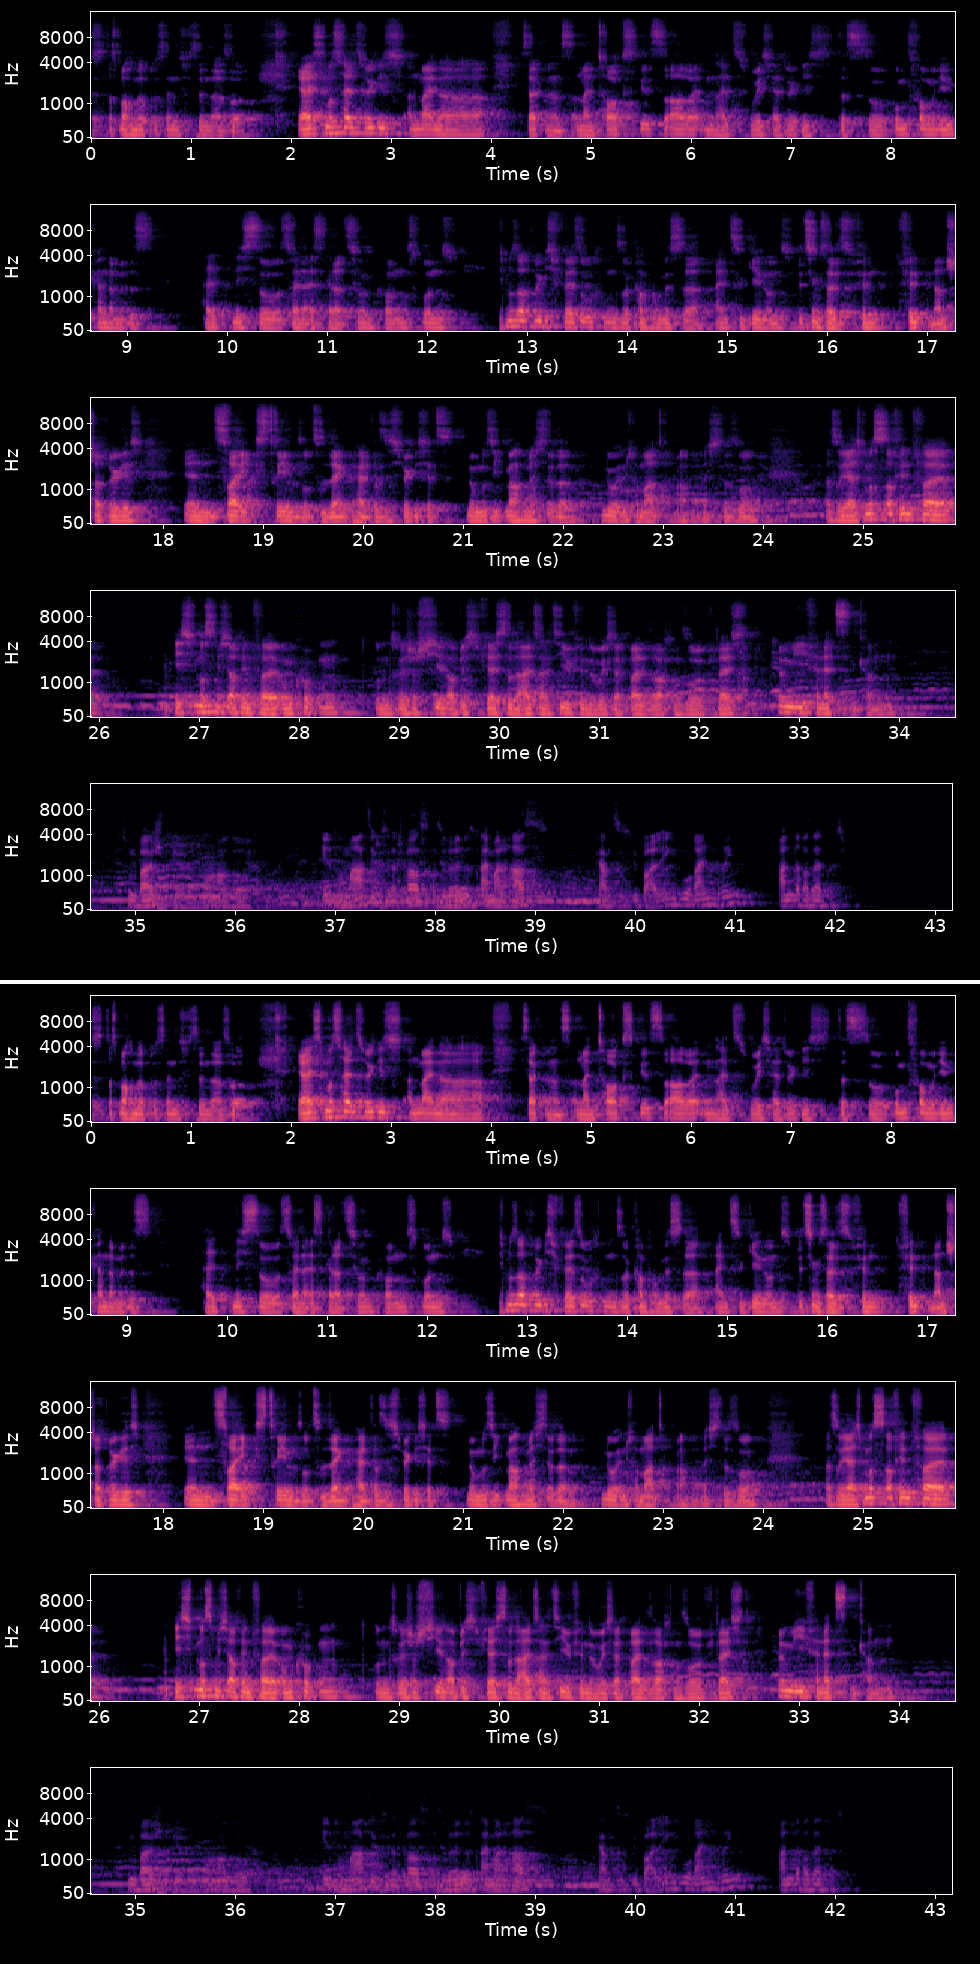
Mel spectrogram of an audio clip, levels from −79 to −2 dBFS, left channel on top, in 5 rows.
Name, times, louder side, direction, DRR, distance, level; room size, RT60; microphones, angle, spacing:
voice 1, 0.0-9.2 9.8-12.3 12.7-24.3 24.6-25.9 26.7-28.4 28.7-32.4 32.8-34.0, right 1 dB, 25° right, 8 dB, 2.1 m, -32 dB
sound 1, 22.1-40.0, left 2 dB, 85° left, 1.9 m, -47 dB
voice 2, 34.9-36.4 36.8-39.1 39.6-41.1 41.4-42.1, left 2 dB, 35° left, 7 dB, 2.3 m, -44 dB
23.5 x 19.5 x 5.9 m, 0.65 s
head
